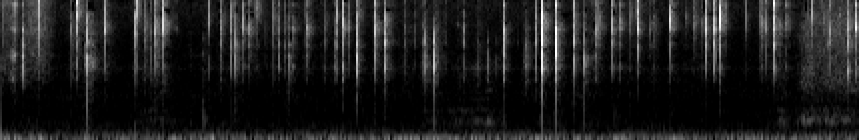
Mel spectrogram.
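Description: Long nails tap rapidly on a small white glass candle jar and its dark lid, making a dense run of sharp, bright clicks and light scratchy taps that stop almost instantly. A low, steady hum sits underneath throughout.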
